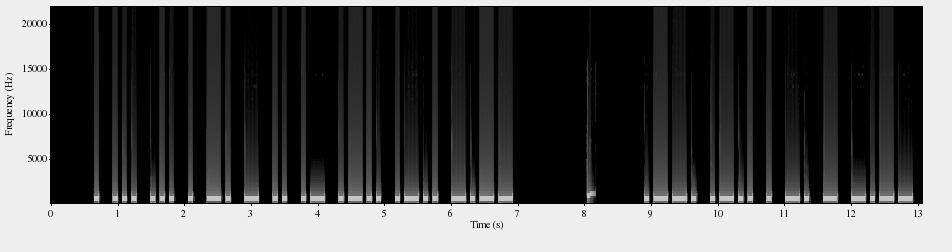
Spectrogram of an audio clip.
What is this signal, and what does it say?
Morse code, heard as a keyed tone, about 17 wpm, 700 Hz. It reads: ESSENTIALLY PLENTY
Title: Sentences from Top 1300 Words - New Word Drill Alt - 17wpm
